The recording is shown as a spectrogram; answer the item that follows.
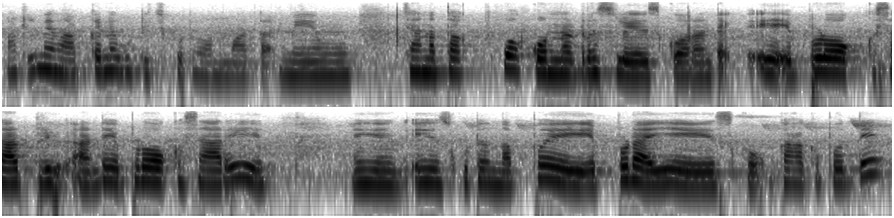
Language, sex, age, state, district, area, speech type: Telugu, female, 18-30, Telangana, Mahbubnagar, rural, spontaneous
